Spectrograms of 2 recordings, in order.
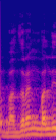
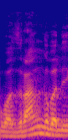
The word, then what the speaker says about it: वज्रांगबली: वैसे बजरंगबली नहीं कहते, उनको वज्रांगबली कहते हैं, पर हमारे पुराने जो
